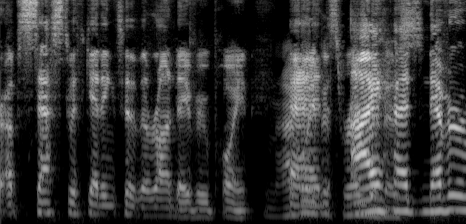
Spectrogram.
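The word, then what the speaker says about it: rendezvous: tale they were obsessed with getting to the Rondevu point and I had never read that word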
